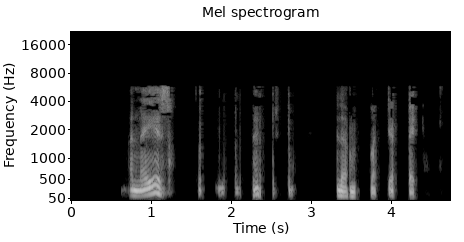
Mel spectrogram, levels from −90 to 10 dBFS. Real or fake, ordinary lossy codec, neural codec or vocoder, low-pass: fake; MP3, 24 kbps; codec, 24 kHz, 1.2 kbps, DualCodec; 7.2 kHz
